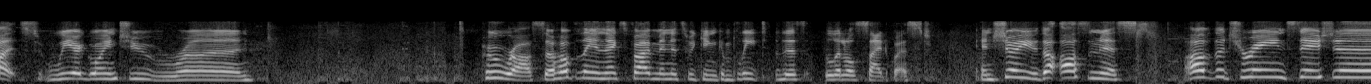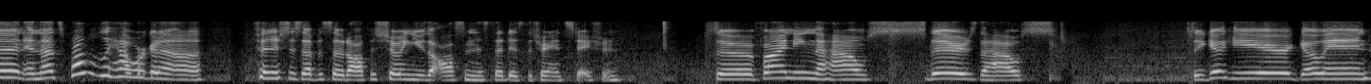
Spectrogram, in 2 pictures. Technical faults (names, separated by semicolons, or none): sound dropped by the voice detector; comfort noise in place of the background; sound chopped by the voice detector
